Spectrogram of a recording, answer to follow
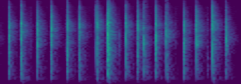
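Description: Tap-dance shoes tapping out a quick, even rhythm of about seven crisp taps a second.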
